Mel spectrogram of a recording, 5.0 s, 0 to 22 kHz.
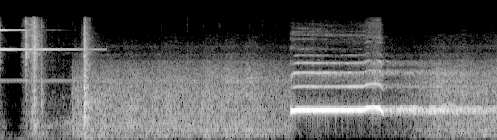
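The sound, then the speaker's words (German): A train, the Fliegender Hamburger on a test run to Hamburg on 19 December 1932, rumbles steadily along the rails with a broad noisy roar, broken by two sharp clanks early on and then a loud sustained whistle blast lasting about a second, with no one speaking. “Und jetzt sitzen wir im Zug nach Hamburg.”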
